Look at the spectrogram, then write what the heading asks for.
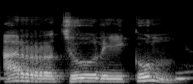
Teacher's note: Mim sukun bertemu dengan huruf alif. Bacaan izhar syafawi dibaca jelas.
